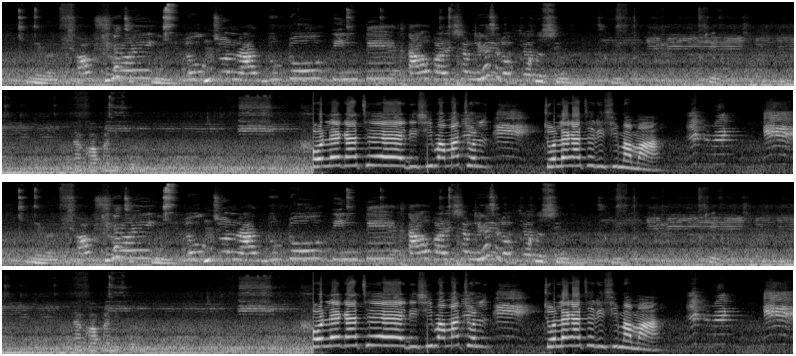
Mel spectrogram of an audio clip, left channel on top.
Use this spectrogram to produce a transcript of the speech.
সব ঠিক আছে? সময় লোকজন রাত 2টো 3টে তাও বাড়ির সামনে ঠিক আছে, লোক খুব যাচ্ছে। সুন্দর। ঠিক আছে, না কপালি করুন। চলে গেছে ঋষি মামা, চলে গেছে ঋষি মামা।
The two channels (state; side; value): identical; both; correlation 1.00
